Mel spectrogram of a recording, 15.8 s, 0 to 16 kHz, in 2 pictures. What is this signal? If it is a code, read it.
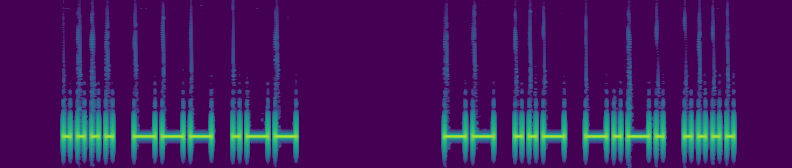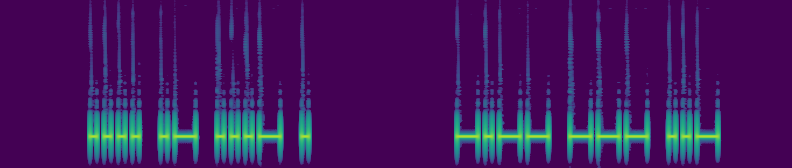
Morse code, heard as a keyed tone, about 17 wpm, 700 Hz. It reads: HOW MUCH HAVE YOU
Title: 3x Word-Spacing - Sentences from Top 300 Words - 17wpm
